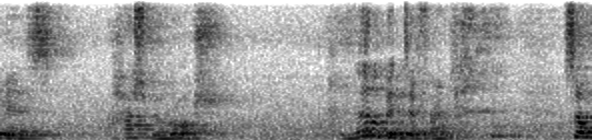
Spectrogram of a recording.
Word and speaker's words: Ahasuerus: They tell you to pronounce this roughly. Ahasuerus.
